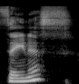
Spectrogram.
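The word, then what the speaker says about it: Thanos: And he said, Thanus rhymes with anus.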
